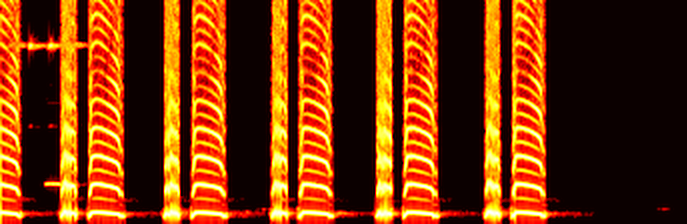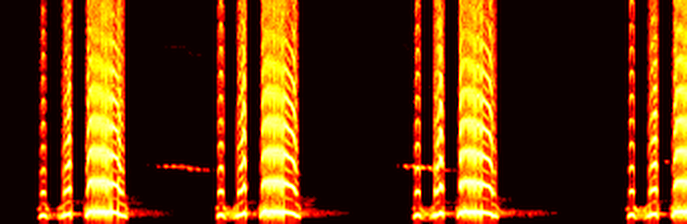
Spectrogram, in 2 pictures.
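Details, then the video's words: Spotted dove trapping lure call: five evenly spaced pairs of short-then-long hollow coos, a pause, then several longer cooing phrases with drawn, slurred notes. "Suara Pikat Burung Tekukur"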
